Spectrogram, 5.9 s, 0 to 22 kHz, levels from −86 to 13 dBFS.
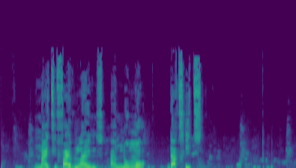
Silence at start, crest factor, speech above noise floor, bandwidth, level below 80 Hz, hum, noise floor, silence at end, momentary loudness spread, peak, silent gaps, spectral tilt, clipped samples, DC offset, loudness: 0.3 s; 22 dB; 35 dB; 16 kHz; -62 dBFS; none; -55 dBFS; 0.5 s; 24 LU; -2 dBFS; none; -4.5 dB/octave; under 0.1%; under 0.1%; -20 LUFS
